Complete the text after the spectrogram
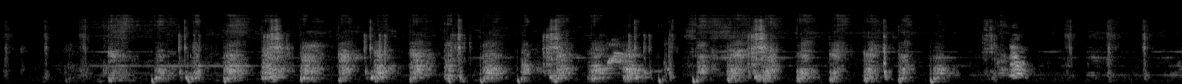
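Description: Footsteps patter quickly in a video game.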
